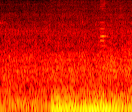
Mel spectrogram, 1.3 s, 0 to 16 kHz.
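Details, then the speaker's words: 1989 Sea Ray 340 express cruiser, twin engines, underway on what is reportedly its first trip out of the marina in two to three years: a deep, even rumble with water rush over it, smooth and steady with no misses. "these things run amazing I don't know if you can hear them through the camera all too well but holy moly wow this thing runs great"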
